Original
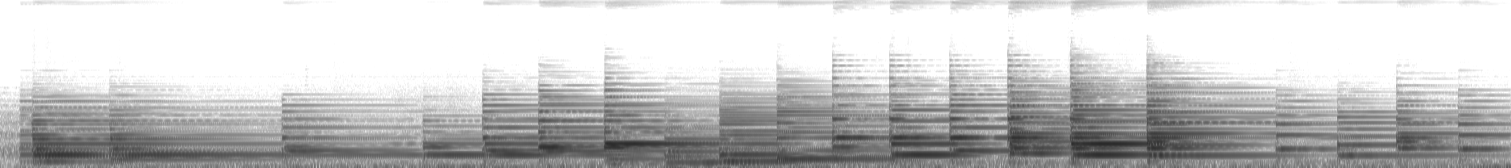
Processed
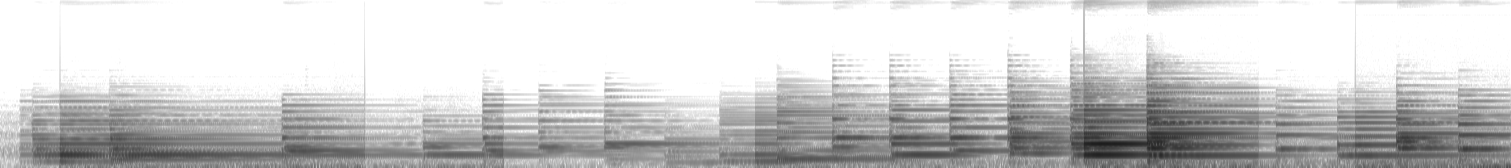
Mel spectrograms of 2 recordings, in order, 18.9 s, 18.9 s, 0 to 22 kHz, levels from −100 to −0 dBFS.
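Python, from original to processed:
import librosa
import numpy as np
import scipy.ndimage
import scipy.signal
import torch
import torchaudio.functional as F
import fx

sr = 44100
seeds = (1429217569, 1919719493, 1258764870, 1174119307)

y = fx.gain(x, sr, db=fx.steps((0.0, -12.5), (0.75, -0.5), (4.56, -8.0), (6.29, -19.0), (9.44, -7.0), (13.55, 5.0), (15.73, -3.0), (16.94, 5.0)))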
